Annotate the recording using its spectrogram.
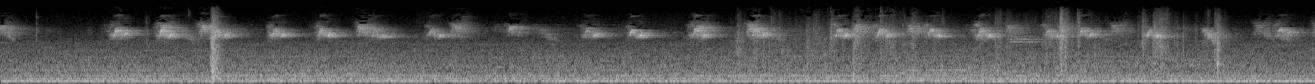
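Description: A small bird chirping over and over, short high chirps about two to three a second in runs, over a steady low hum.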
